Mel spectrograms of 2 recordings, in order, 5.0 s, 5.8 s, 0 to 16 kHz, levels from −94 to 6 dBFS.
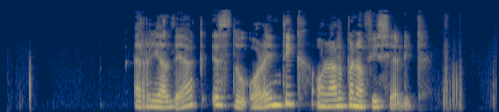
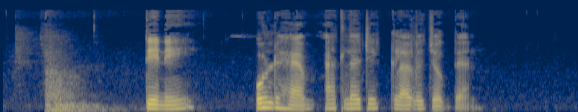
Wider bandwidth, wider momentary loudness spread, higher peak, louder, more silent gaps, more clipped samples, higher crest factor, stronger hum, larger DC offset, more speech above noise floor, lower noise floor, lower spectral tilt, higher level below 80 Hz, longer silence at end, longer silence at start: about the same, 11 kHz vs 11.5 kHz; second, 13 LU vs 17 LU; about the same, -2 dBFS vs 0 dBFS; about the same, -21 LUFS vs -22 LUFS; neither; neither; about the same, 20 dB vs 22 dB; neither; neither; first, 55 dB vs 49 dB; first, -77 dBFS vs -70 dBFS; about the same, -5.5 dB/octave vs -6 dB/octave; second, -72 dBFS vs -48 dBFS; second, 0.5 s vs 1.05 s; first, 1.35 s vs 0.45 s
